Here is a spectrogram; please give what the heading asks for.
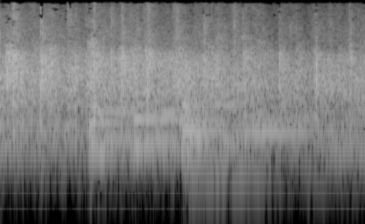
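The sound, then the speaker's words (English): Audience applause at a church missions rally, welcoming a guest speaker. Dense, even clapping continues for the whole stretch with a faint sustained tone underneath. “Please put your hands together and welcome my friend”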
